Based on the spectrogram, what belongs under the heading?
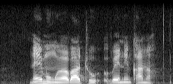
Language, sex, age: Venda, male, 22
